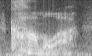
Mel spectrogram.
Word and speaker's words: Kamala: Us by the way Mr President it is kamla kamla Harris so how big of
